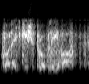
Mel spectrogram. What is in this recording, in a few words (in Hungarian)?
aircraft damaged mood med, hun; War Thunder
